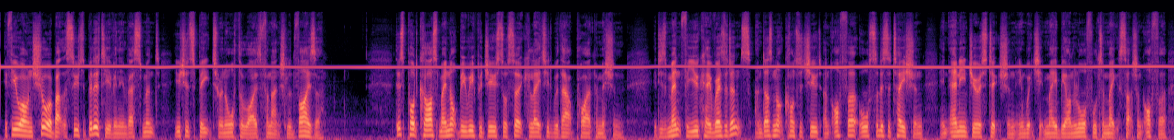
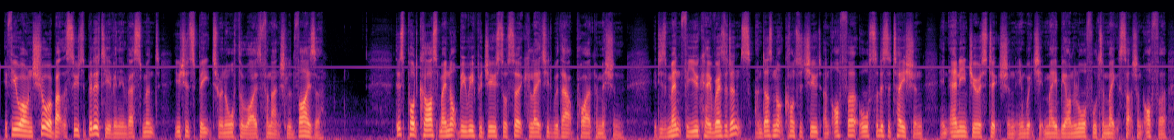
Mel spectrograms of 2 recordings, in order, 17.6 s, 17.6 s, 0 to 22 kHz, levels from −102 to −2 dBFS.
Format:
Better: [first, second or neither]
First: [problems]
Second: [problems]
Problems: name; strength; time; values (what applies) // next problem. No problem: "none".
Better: second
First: high-pitched whine; loud; throughout; 3 kHz, 8 dB below the speech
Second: high-pitched whine; faint; throughout; 3 kHz, 30 dB below the speech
